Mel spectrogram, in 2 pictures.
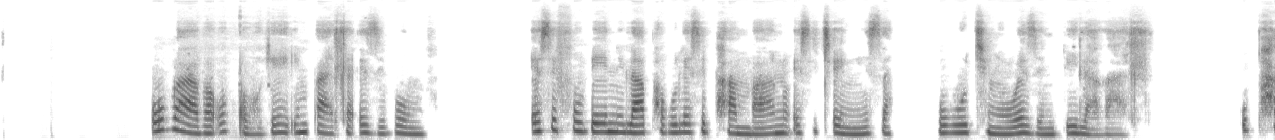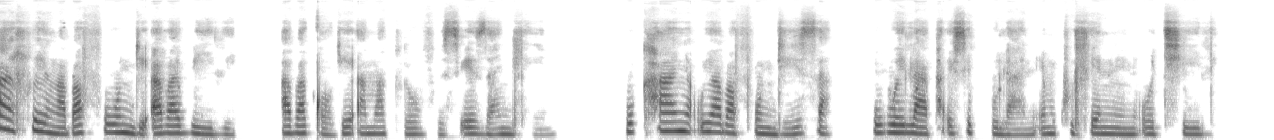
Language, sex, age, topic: North Ndebele, female, 25-35, health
